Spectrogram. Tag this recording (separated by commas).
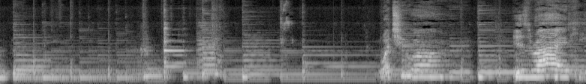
Musical instrument, Guitar, Music, Plucked string instrument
